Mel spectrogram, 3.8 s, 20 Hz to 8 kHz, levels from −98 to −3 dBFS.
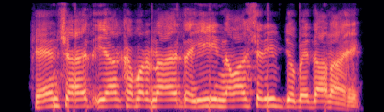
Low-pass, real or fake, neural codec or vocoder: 7.2 kHz; fake; vocoder, 22.05 kHz, 80 mel bands, WaveNeXt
